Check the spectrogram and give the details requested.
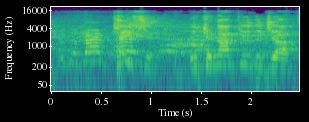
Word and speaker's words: Kasich: In fact, most people don't even know how to pronounce his name. Kasich. Pretend it's a K. Kasich.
